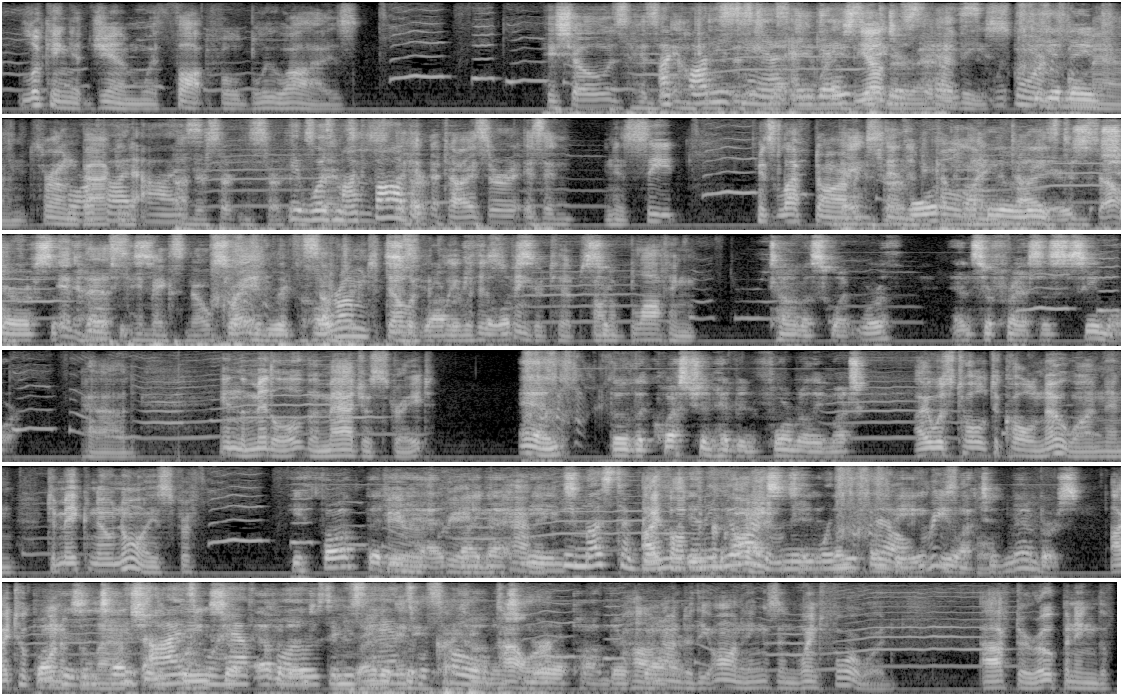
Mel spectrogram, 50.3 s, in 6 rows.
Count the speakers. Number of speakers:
4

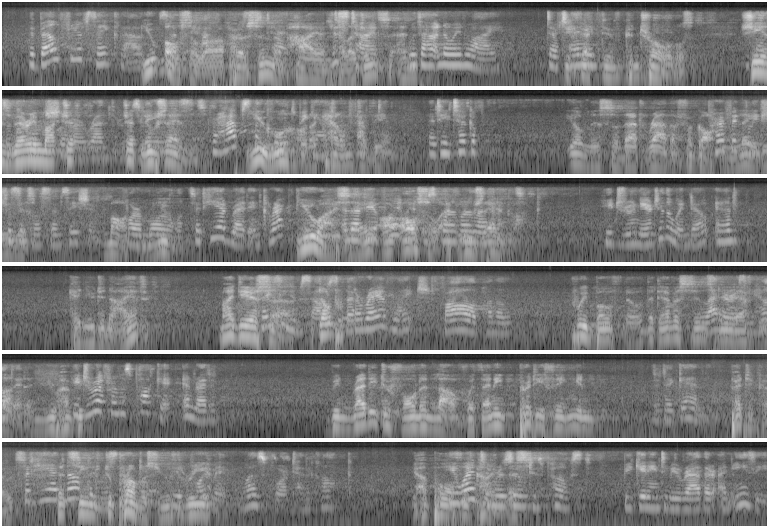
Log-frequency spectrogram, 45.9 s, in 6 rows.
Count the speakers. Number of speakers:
2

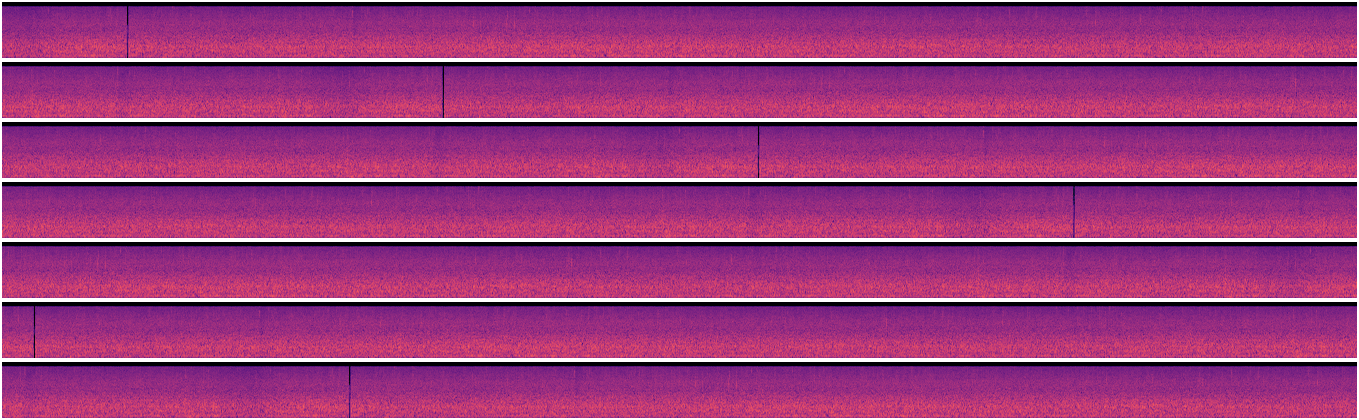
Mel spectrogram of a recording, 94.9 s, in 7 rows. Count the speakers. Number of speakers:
0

